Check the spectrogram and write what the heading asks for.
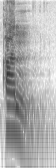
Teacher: حمزہ کے اوپر دو زبر کی تنوین پڑھی تو آواز پیدا ہوئی نون ساکن کی، ان۔ تو یہ جو ان ہے یہی نون ساکن ہے۔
